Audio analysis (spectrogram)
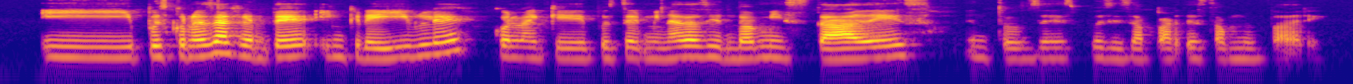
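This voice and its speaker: This is a woman with an unremarkable speaking voice and medium pitch. She goes at a moderate pace, with big swings in loudness. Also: fairly even intonation. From Chihuahua, Mexico. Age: 20s. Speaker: communications student. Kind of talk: casual chat.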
